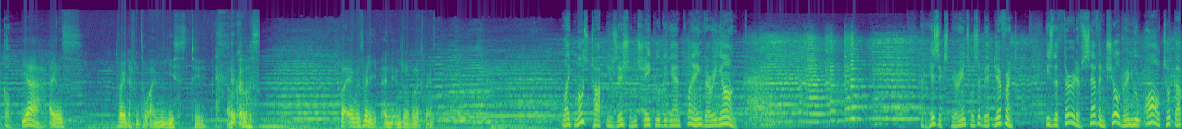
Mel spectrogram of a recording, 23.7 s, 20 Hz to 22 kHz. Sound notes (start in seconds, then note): 4.2 laughter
